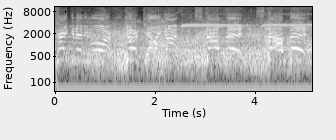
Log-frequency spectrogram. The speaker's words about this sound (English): the police and people are screaming and people are throwing things and it's crazy and people get arrested.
